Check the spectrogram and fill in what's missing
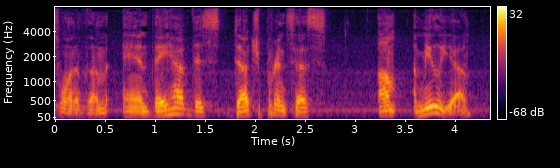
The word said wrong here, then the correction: Amalia: I hope I'm saying it right. No, I think it's Amalia. Amalia.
